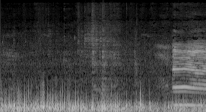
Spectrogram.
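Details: Cattle at a karapan sapi bull-racing training session at the Asemanis field in Pamekasan: steady crowd murmur and outdoor bustle, then a short, tonal, level moo rises above the noise in the last half second.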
